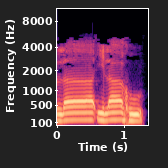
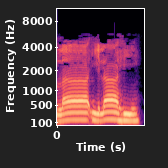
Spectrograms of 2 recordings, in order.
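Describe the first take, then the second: First: The word ilah ends in a u vowel. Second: The word ilah ends in an i vowel. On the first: "tidak boleh dibaca la ilahu" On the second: "atau la ilahi. Tidak boleh"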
